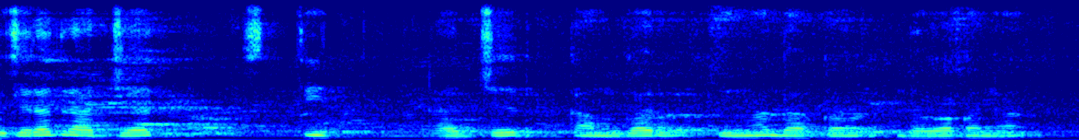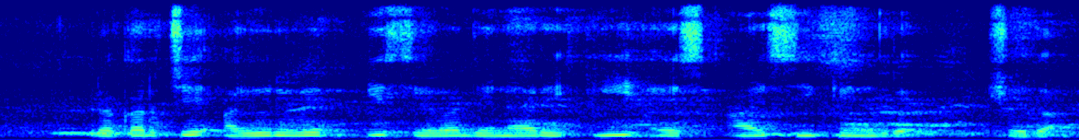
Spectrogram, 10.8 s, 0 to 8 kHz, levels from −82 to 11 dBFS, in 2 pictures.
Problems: constant background noise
